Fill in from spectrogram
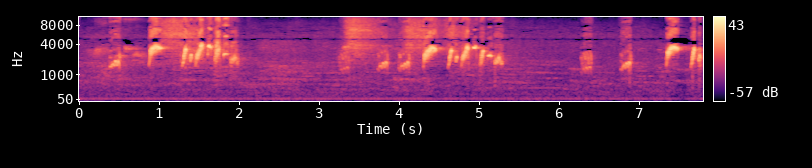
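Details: A red-whiskered bulbul, a wild-caught bird being stirred into competitive fighting song, gives bright, liquid whistled phrases of four to six quick notes in bursts every couple of seconds, over a steady low hum.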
